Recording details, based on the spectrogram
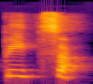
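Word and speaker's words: pizza: பீட்சா இட்டு வரும். பீட்சா. ஸோ எங்க நாங்க ப்ரொனவுன்ஸ் பண்றது பீட்சா.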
